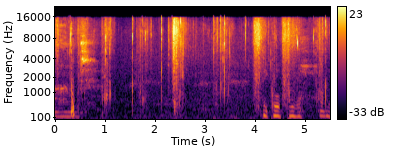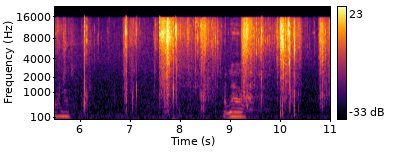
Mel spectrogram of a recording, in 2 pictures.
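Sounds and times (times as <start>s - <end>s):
footsteps crunching dry leaves: 0.0s - 11.0s.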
